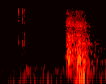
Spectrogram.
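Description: Near silence on a presenter's microphone, broken by two faint clicks a little before half a second in and a short, louder rush of noise at about one and a half seconds.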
